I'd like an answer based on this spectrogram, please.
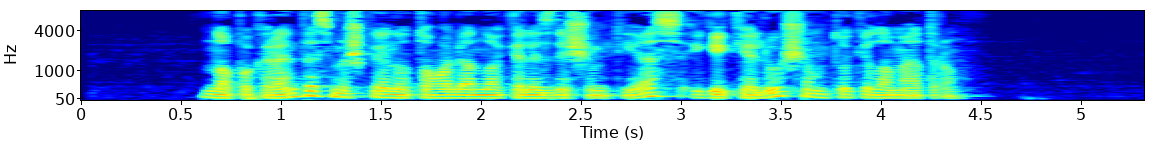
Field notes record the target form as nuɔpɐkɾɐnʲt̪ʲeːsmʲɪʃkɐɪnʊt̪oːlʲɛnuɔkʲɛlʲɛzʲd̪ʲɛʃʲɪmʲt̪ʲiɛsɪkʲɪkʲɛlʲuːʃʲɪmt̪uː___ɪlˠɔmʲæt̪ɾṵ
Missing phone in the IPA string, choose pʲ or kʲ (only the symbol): kʲ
